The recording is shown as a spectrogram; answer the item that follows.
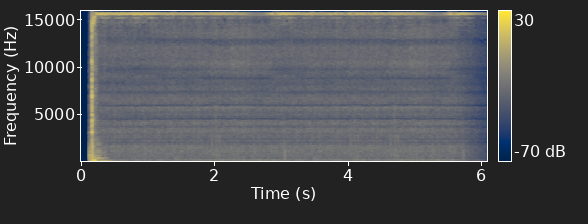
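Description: A sharp thump at the start, then a steady low hum with hiss that cuts off just before the end: the sound effect of an old television set switching on and humming.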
